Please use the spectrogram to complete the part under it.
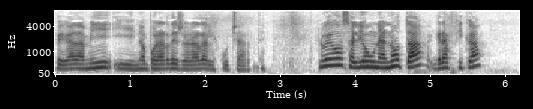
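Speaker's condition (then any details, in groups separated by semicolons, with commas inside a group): No condition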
